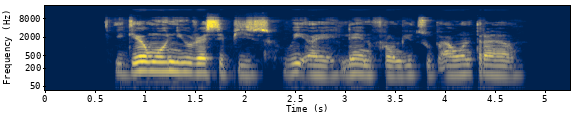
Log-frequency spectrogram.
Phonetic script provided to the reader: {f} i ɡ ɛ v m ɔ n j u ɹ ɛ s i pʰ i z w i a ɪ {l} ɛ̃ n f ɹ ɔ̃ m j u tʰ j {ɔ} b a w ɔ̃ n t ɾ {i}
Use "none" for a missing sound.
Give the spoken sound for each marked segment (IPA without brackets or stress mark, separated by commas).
h, l, u, a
